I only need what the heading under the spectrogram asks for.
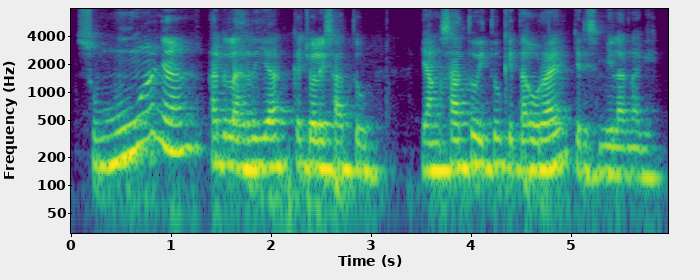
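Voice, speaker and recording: A man's voice: on the high side, lively intonation, moderate pace, darkish tone, echoey room, slight background noise. A man preaching a casual religious lecture, joking with listeners, mixing in recited Arabic. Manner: chatty, joking asides, Arabic recitation mixed in. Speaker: Islamic preacher.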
